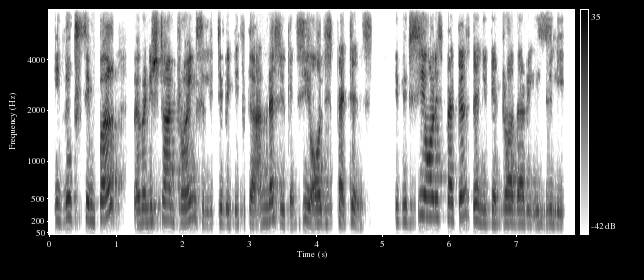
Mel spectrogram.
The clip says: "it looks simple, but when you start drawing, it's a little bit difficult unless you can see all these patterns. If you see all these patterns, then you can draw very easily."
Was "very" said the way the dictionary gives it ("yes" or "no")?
yes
